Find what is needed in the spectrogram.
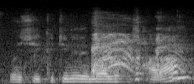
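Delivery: chuckling, brushing off the objection; laughing dismissive reply. Retold or imitated. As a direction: laugh through a careless shrug of an answer. Duke's careless reply, laughing.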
